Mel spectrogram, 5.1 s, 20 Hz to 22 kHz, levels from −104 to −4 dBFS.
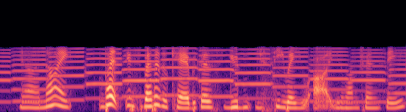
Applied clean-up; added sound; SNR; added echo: none; Trumpet; 11 dB; none.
